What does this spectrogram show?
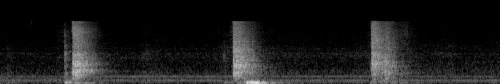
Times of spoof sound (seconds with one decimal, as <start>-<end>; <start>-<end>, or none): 0.0-0.9; 1.4-5.0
